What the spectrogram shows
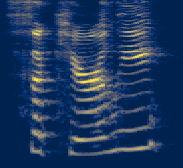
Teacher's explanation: as well the whole word is securely now you'll notice that the letter e here changed from a long e sound to an a sound that's what we call a schwa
